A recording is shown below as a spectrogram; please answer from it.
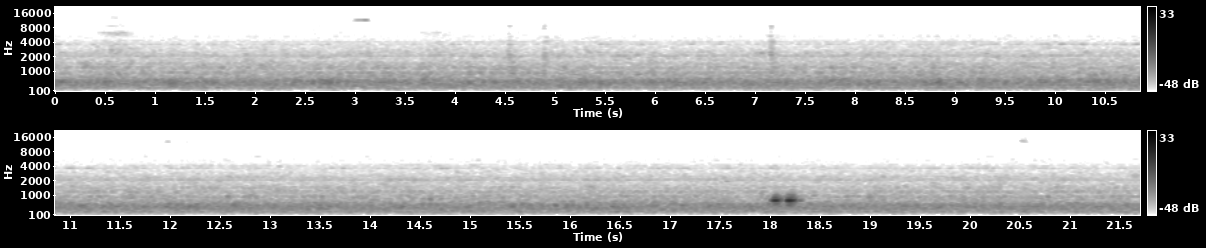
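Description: Faint steady hiss of room tone. Near the end it is broken by two short pitched blips in quick succession.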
